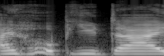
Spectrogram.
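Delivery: throaty, guttural, dropped-down deep voice. Contrasting Kaguya's two voices: imitating Kaguya's deep guttural voice. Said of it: "this deep guttural".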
